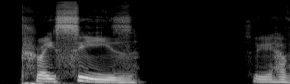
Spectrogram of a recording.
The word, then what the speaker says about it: précis: The plural of précis is in fact spelt exactly the same, but it's pronounced précise.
